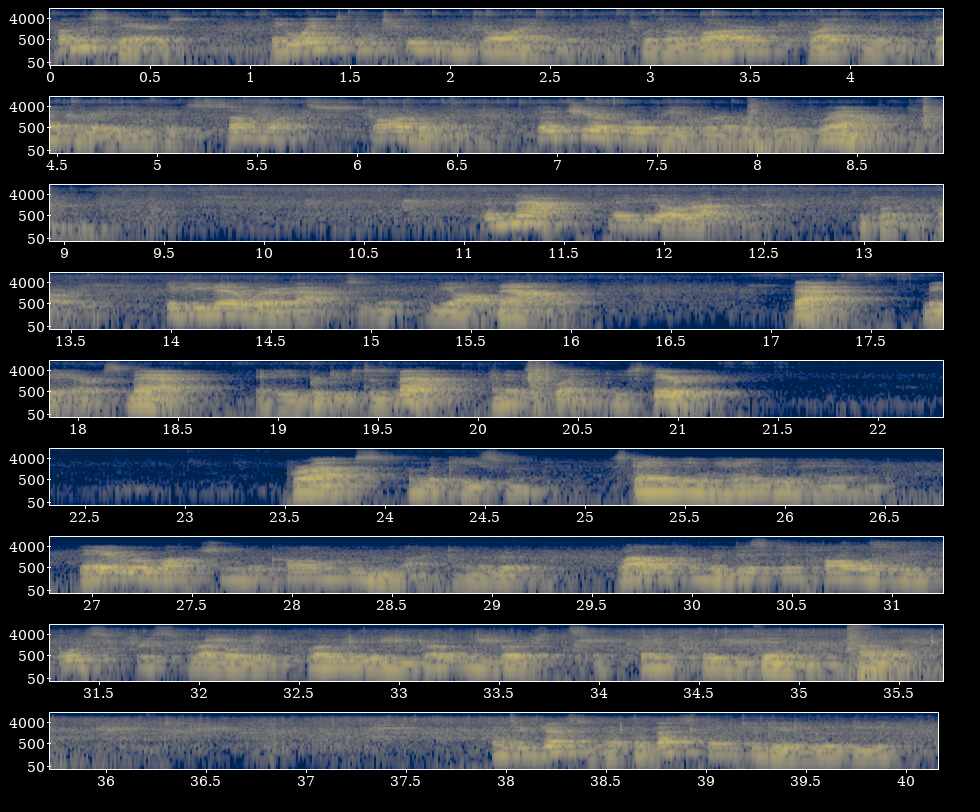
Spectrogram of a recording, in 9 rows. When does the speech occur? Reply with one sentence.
The speech can be heard from 0.0 to 8.7 s, from 11.1 to 16.0 s, from 17.1 to 21.1 s, from 23.5 to 35.5 s and from 37.9 to 40.0 s.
